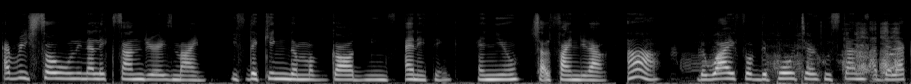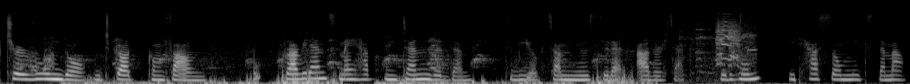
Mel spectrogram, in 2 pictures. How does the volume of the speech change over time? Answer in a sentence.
The loudness of the speech goes down.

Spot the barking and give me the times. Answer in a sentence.
You can't hear the barking here.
